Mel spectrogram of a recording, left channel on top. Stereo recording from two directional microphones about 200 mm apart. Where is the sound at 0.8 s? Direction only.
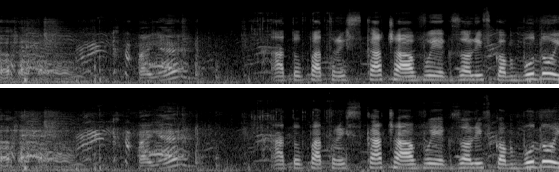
5° left (ahead or behind).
